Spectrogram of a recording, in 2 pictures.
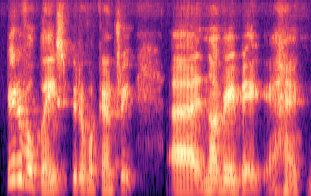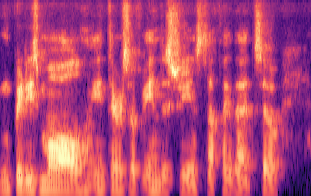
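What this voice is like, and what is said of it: Chilean Spanish-accented English. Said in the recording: “As you can tell from the accent, I'm not originally from North America. I was born and raised in Chile, in South America.”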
